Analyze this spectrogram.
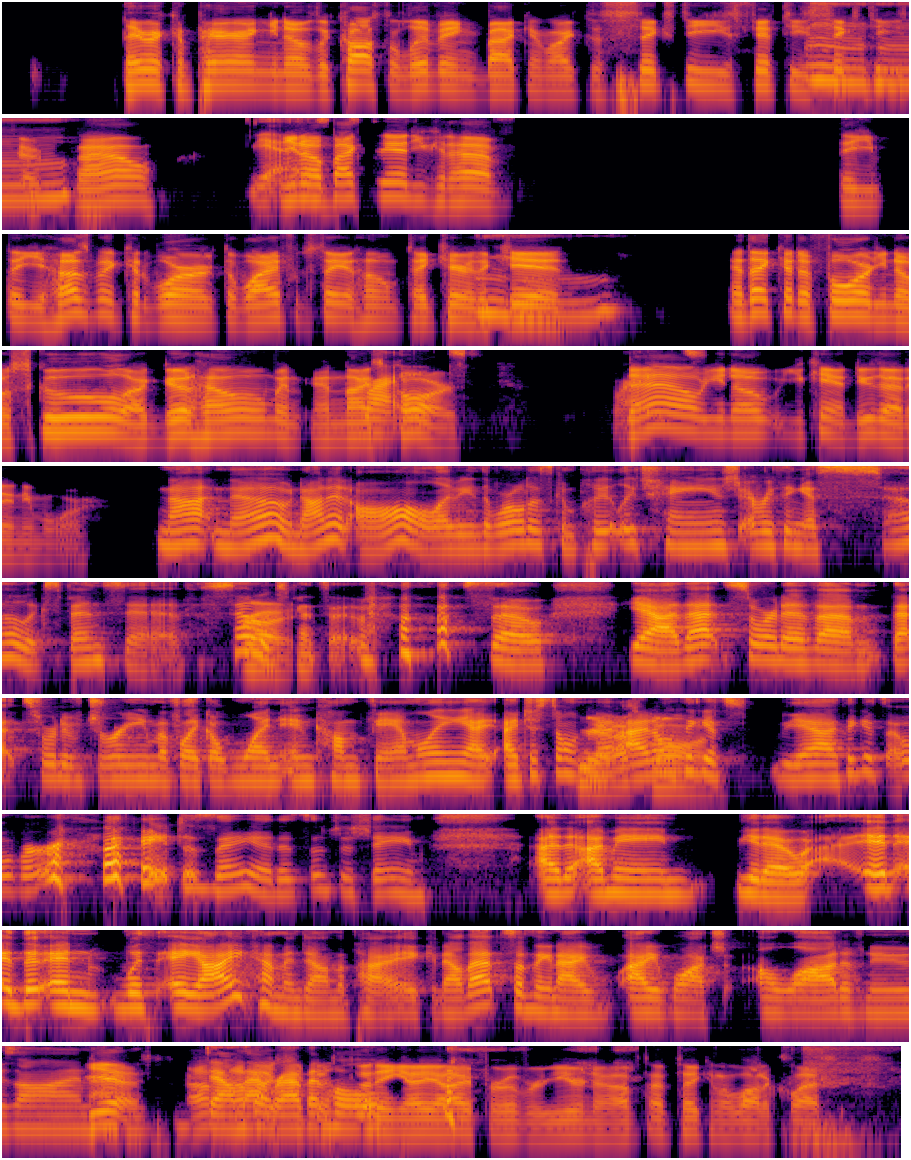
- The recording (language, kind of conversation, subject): English, unstructured, What recent news story worried you?
- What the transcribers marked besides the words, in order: stressed: "so"; chuckle; laughing while speaking: "I hate"; chuckle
